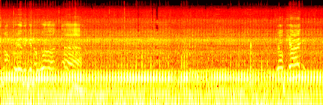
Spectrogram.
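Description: A CCM Blackout motorcycle's engine drones steadily while riding on a road, a close, continuous mid-pitched throb with slight revving swells, as people talk over it.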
